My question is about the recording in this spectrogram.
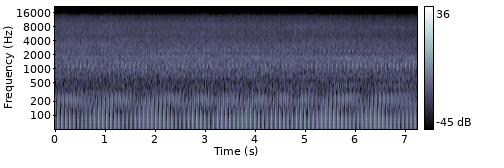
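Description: Scout T-12 mini tractor's single-cylinder diesel engine running steadily under tilling load, with an even, rapid chugging beat.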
